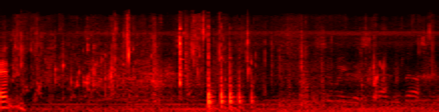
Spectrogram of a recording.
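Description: Kayak paddle working the water: splashes and drips with light knocks of the paddle against the plastic hull as the kayak is turned. The loudest is a short clatter about two seconds in.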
